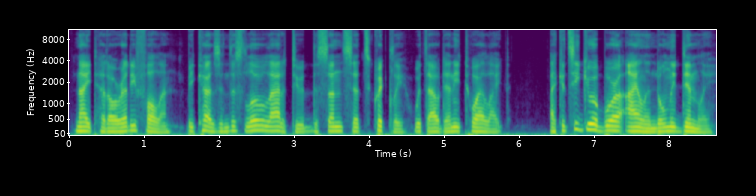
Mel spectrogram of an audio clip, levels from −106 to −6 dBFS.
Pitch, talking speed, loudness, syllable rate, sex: 130 Hz, 160 wpm, -18 LUFS, 5.2 syllables/s, male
